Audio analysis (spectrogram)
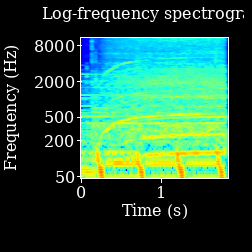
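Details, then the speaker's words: Riccar Spirit vacuum cleaner with clog: motor spins up to a higher-than-usual pitched steady whine with a few low thumps, full-bag indicator light comes on signalling obstructed airflow path. "okay that's not normal that light coming on is not what's supposed to happen unless it's obstructed okay in this case this machine we have it is Clogg so the light comes on telling us it's clogged"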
